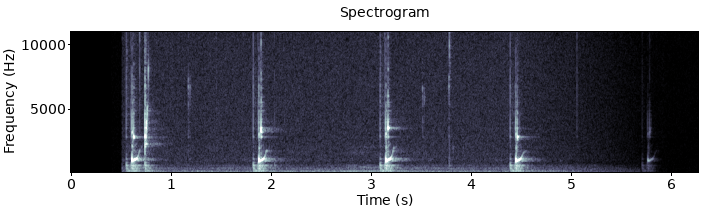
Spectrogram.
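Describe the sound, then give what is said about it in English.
Water drips in four clear, evenly spaced drops, each a short bright plop with a ringing tone, followed by a faint fifth drip after a longer gap. “Drip.”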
